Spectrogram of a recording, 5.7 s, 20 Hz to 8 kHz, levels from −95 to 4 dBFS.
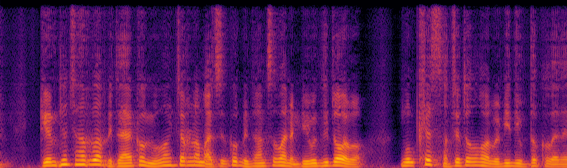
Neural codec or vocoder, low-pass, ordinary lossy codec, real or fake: codec, 16 kHz, 0.5 kbps, FreqCodec, larger model; none; none; fake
